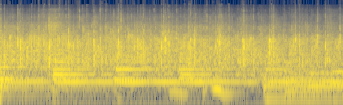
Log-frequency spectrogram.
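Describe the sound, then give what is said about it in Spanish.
A church audience claps loudly and steadily throughout, giving applause to the Lord, a dense wash of many hands, while sustained keyboard chords play underneath. No one speaks. “Una vez más, un aplauso fuerte al Señor.”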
